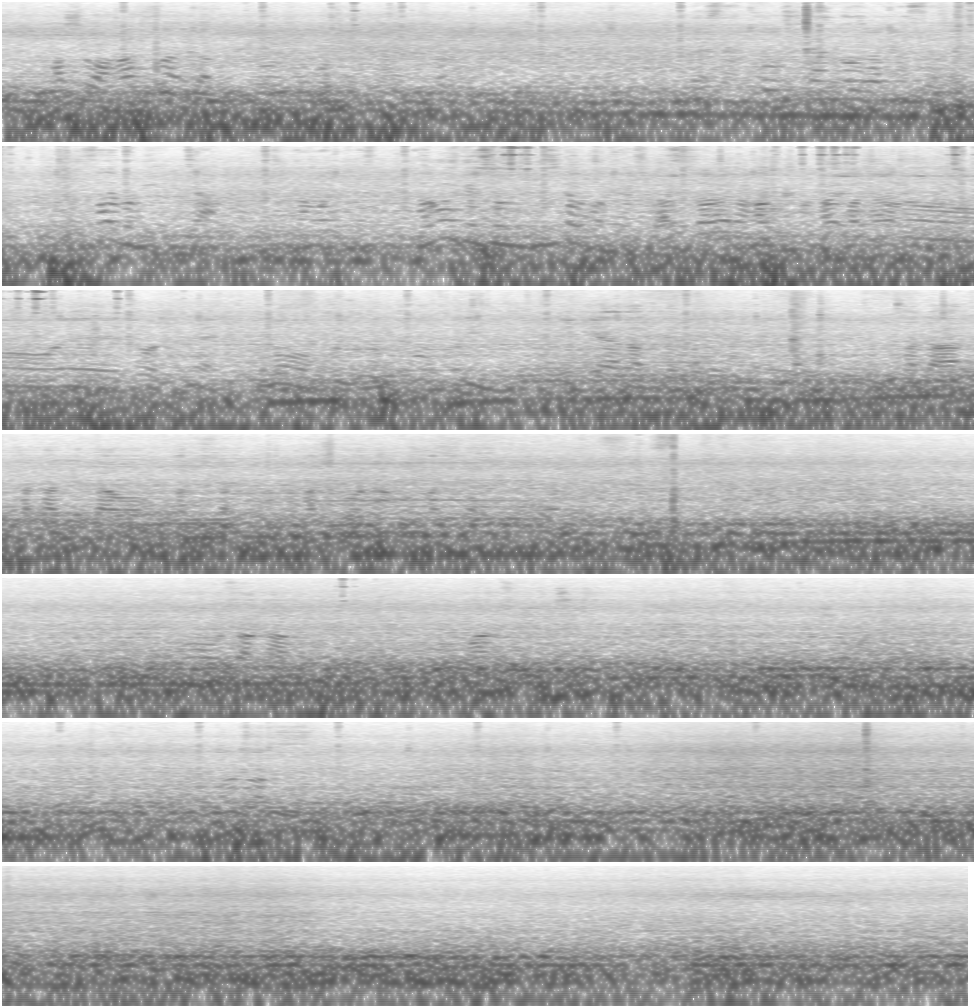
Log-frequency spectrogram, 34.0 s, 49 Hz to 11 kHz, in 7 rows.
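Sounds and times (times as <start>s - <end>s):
car engine and tyre drone: 0.0s - 33.9s.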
